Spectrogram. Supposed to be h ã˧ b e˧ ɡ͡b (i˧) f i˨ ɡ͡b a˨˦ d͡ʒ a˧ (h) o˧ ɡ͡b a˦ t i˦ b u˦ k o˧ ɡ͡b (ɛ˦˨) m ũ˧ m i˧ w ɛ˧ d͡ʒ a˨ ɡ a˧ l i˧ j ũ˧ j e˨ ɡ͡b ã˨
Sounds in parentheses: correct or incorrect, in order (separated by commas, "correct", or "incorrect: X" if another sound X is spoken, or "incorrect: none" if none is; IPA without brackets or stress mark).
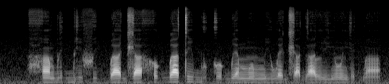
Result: correct, correct, incorrect: ɛ˦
